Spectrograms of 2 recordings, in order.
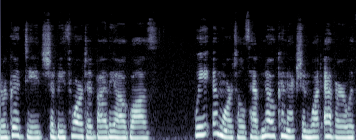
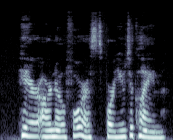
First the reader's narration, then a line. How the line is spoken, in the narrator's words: cried the king angrily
